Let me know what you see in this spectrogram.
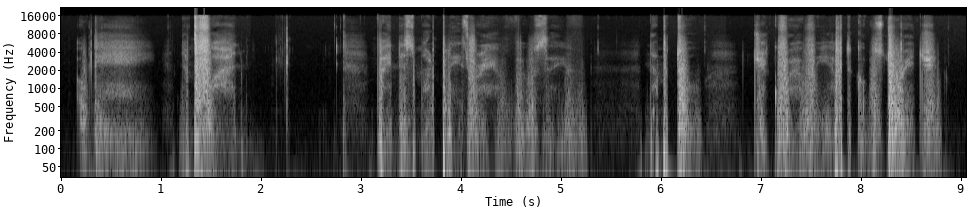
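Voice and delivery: whispering. Playing a game with a crewmate nearby, deciding to whisper. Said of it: "but I'm gonna whisper".

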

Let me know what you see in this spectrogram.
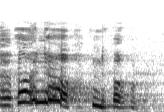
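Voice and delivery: howling. Crying out in his sleep before being told to wake up, howling. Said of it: "Why are you howling like that?".

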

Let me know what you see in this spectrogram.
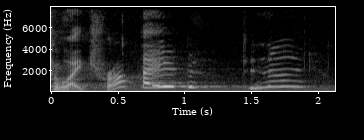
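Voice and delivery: very high-pitched, whining, complaining tone. Giving an example of the wrong way to respond, in a whiny voice. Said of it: "in a whiny voice".

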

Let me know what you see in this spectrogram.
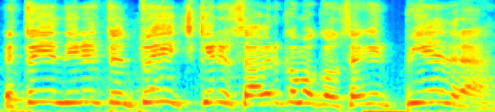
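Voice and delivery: put-on dopey fool voice, very high-pitched.

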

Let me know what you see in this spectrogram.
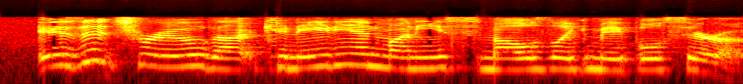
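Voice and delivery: ordinary delivery

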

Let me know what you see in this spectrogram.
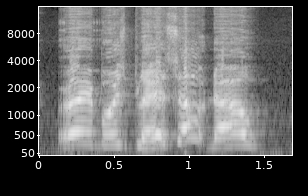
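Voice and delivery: bad, very high, very loud, shrill shout. Joking with co-speakers about a phrase, doing a bad Pyro impression. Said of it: "That was a really bad Pyro impression".

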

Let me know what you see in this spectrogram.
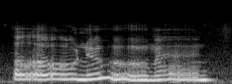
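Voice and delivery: loud squeal with the name drawn out. Doing impersonations for the listeners' entertainment, give a really bad Jerry Seinfeld impression. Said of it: "the Seinfeld one's really bad".

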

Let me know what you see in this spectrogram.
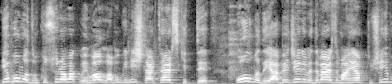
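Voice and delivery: ordinary talk

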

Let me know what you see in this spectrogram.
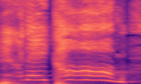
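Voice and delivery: high, slow, drawn-out yell.

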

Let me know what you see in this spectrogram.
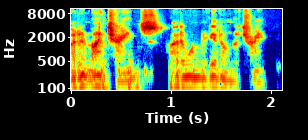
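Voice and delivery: put-on whispering small child voice. Retelling what a five-year-old whispered before a night train scene: imitating Ellie Mae whispering. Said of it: "she whispers to me".

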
